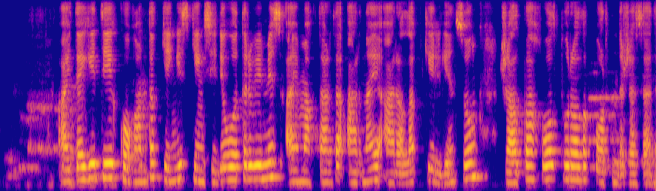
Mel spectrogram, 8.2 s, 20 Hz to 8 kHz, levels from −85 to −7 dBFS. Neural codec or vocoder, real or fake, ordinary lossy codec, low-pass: none; real; none; none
